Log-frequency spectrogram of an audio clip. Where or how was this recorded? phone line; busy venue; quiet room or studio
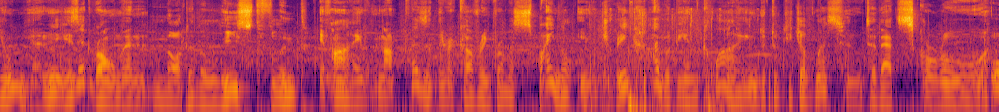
busy venue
